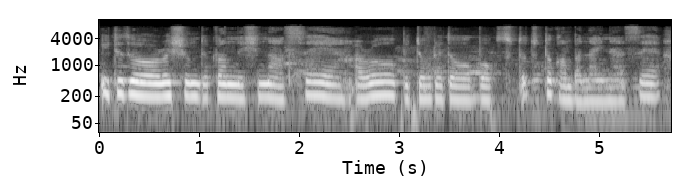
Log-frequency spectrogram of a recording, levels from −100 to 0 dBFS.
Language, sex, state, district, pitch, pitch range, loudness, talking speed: Nagamese, female, Nagaland, Kohima, 185 Hz, 170-200 Hz, -16 LUFS, 170 wpm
